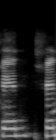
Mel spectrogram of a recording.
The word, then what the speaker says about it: fin: So Fin is actually fin. This is how you pronounce it in French, and it means end.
